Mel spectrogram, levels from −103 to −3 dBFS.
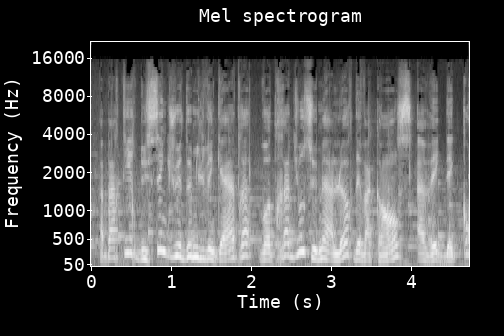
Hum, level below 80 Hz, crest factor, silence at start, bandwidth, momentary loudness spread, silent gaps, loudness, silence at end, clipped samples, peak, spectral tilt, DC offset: none; -44 dBFS; 12 dB; 0 s; 15.5 kHz; 4 LU; none; -14 LUFS; 0 s; under 0.1%; -2 dBFS; -4.5 dB/octave; under 0.1%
